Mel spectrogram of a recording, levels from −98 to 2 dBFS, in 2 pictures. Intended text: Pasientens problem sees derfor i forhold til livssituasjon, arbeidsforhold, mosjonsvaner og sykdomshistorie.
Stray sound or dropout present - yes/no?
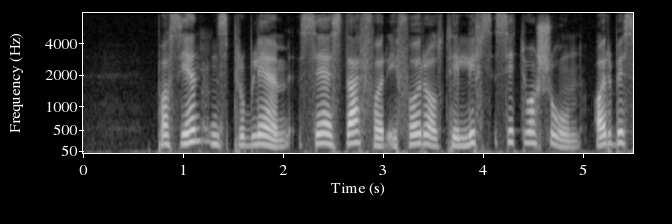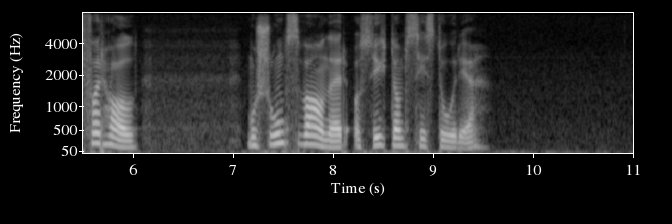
no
